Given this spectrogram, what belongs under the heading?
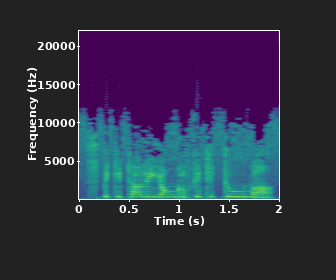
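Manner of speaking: high mock-foreign gibberish; boy bluffing in invented language; nonsense language. A narrator's reading. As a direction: rattle off made-up words like a real tongue. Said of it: "answered Fatty at once".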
